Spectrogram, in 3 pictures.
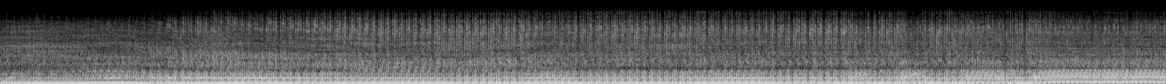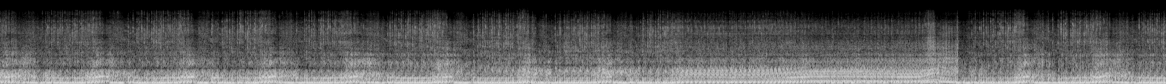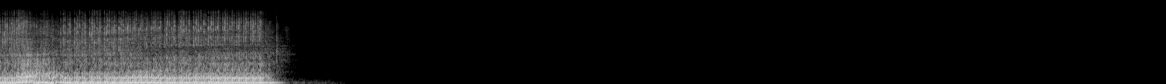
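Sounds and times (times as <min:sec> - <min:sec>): motorcycle engine revving: 0:00.0 - 0:26.4.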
